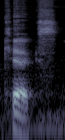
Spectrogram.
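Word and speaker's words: Qix: tempest kicks q i x but apparently it's pronounced quick or kicks so um that's pretty cool omega race donkey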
